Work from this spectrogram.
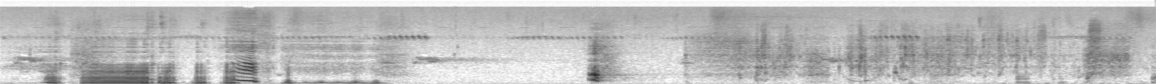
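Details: Wild hippopotamus at night by a river in the African bush of Kafue National Park, Zambia: loud, deep, rhythmic grunting bellows and wheezy honks over the first five seconds, then a short groan, with steady insect trilling throughout.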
